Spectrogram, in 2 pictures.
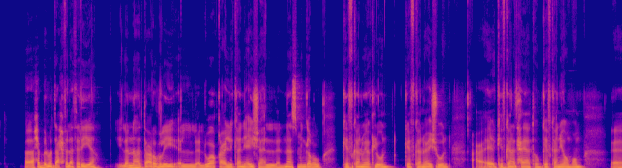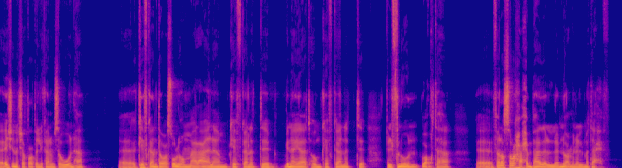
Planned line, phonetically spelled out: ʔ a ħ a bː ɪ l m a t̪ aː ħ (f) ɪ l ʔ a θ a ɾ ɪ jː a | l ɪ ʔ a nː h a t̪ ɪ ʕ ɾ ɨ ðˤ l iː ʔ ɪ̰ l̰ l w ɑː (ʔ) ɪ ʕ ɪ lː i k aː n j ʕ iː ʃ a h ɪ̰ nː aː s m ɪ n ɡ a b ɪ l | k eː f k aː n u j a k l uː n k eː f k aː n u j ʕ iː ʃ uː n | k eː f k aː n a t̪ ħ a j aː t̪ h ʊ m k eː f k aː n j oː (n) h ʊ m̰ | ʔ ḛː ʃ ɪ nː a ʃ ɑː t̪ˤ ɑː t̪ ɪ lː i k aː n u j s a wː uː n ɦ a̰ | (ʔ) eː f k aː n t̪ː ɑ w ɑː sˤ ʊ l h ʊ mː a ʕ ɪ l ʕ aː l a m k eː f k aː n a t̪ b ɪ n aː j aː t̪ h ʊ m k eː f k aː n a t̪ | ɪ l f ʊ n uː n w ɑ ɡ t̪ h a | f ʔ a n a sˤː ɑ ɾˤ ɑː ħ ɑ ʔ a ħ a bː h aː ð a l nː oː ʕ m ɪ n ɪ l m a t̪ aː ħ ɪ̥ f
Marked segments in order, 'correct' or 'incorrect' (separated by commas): correct, incorrect, incorrect, incorrect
